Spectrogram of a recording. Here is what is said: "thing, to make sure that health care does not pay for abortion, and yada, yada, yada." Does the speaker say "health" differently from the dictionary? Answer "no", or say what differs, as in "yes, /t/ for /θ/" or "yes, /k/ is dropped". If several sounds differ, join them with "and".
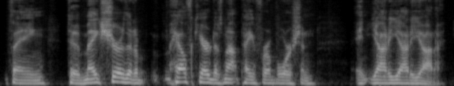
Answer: no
